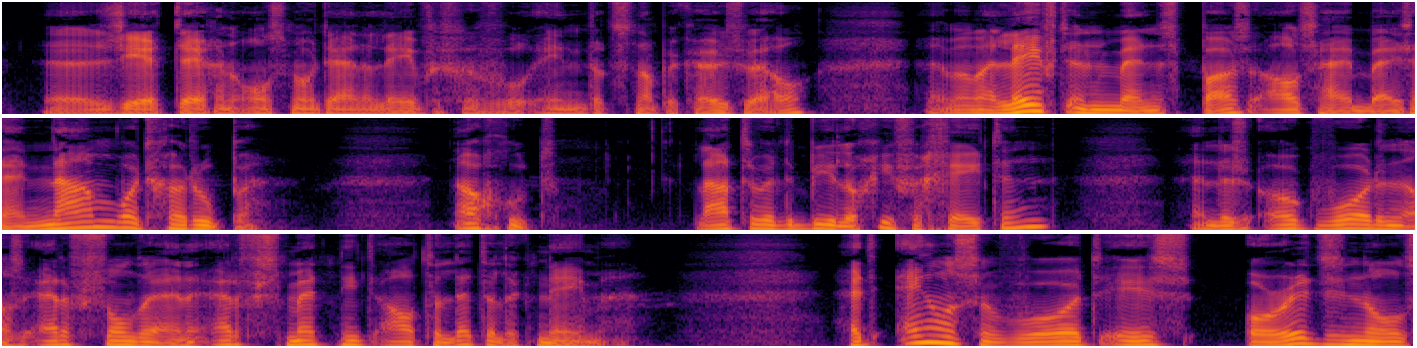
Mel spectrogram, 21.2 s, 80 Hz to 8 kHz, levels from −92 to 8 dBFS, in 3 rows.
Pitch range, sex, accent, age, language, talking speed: 85-115 Hz, male, Dutch, 60-79, Dutch, 145 wpm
